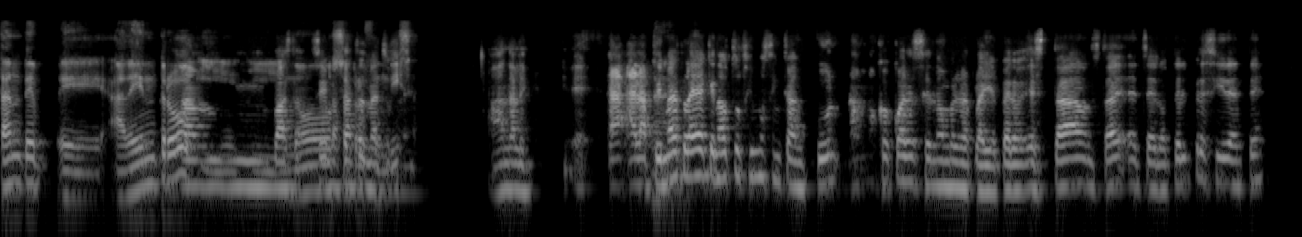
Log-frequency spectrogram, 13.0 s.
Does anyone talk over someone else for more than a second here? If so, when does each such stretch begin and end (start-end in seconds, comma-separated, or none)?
1.8-4.2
